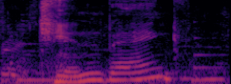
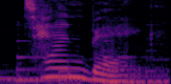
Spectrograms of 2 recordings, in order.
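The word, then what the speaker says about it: TNBank: TN Bank? No. Tin Bank. Uhuh. So what is it? Tenbank. 10 as in Tennessee.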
